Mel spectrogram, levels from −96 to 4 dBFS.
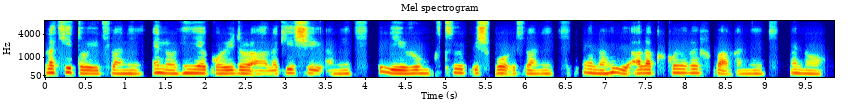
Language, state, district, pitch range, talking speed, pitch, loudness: Sumi, Nagaland, Dimapur, 130-155 Hz, 120 wpm, 140 Hz, -19 LUFS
